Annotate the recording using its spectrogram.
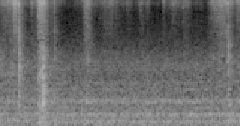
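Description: Tarot cards being handled as a card is drawn: two soft, quick card flicks in the first half second, then quiet.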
